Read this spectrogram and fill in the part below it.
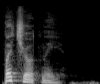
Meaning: honorable (worthy of respect)
- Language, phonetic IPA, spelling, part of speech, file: Russian, [pɐˈt͡ɕɵtnɨj], почётный, adjective, Ru-почётный.ogg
